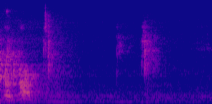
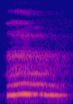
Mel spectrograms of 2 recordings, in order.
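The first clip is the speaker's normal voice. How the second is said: gasp; 6 semitones higher than usual. Acted. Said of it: "very last bit of breath".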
